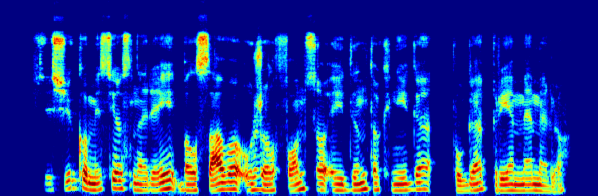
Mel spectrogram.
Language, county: Lithuanian, Klaipėda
